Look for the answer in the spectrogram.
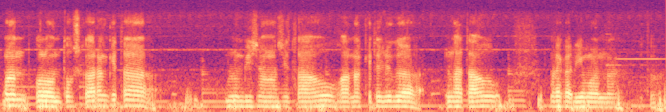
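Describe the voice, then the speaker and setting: A man's voice: lowish voice, level tone, brisk, lightly acted. A man roleplaying a cooperative street gang leader in an online game, talking informally and a little hesitantly. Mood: cooperative, casual. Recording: muffled game voice chat with music.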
